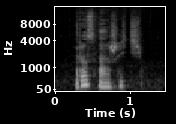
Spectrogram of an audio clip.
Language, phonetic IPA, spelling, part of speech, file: Polish, [rɔzˈvaʒɨt͡ɕ], rozważyć, verb, LL-Q809 (pol)-rozważyć.wav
